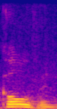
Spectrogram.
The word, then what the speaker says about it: Coven: It's pronounced Coven, man. What else could it be pronounced? Coven. That's the proper pronunciation. Damn, dude, it's 4th and 1. No. Coven sounds like oven, man, and that's just, it doesn't work. Coven sounds like oven, that doesn't work.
